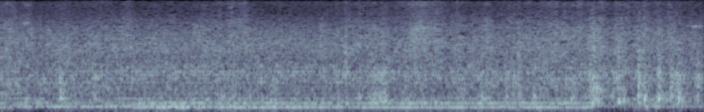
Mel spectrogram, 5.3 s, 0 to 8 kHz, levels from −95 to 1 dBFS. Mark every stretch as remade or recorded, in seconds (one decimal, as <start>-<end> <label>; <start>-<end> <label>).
0.0-1.5 recorded; 1.5-5.3 remade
